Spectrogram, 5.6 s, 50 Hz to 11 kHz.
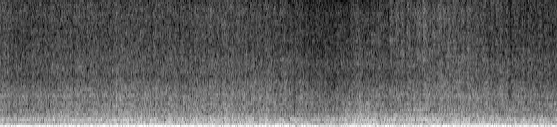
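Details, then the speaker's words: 5.3 V8 turbo swap in a Mustang, just after motor/transmission installation: idle air control pushed shut and the idle being adjusted; deep, even, smooth low idle with no ticking, sounding much better. "Sounds much better, though. It'll idle nice and low."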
